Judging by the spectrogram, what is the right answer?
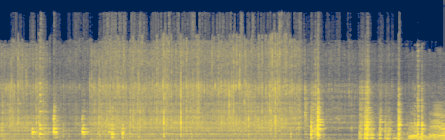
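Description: Leg of lamb sizzles in extra virgin olive oil at a bush camp in the Flinders Ranges, a steady close frying hiss with clinks and scraping bursts from utensils, and a brief voice-like whine near the end.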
